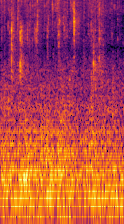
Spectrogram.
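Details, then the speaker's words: Steady rushing, trickling water as warm water flows through a tube into the stomach of a lead-poisoned Trumpeter Swan during gastric lavage to remove lead pellets. "And what we're going to do is place this tube into the swan's stomach. We've got some warm water flowing through the tube."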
